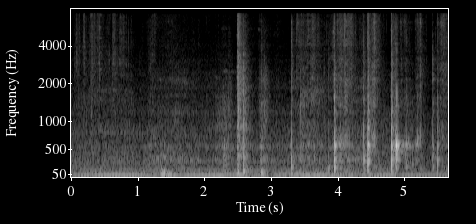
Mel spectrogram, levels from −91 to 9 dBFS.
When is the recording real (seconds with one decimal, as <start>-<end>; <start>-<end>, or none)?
0.0-1.1; 4.5-5.7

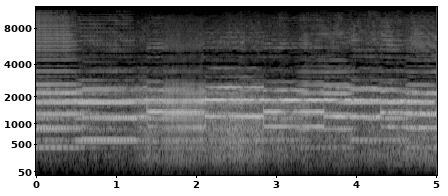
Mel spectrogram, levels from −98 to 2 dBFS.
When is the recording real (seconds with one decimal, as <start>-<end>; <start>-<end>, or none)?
0.0-1.6; 2.1-5.0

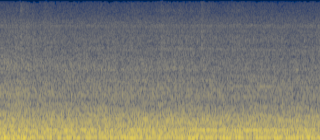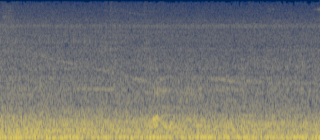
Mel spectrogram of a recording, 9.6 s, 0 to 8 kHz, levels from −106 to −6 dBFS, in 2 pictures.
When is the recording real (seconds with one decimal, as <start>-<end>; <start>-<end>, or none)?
0.0-9.6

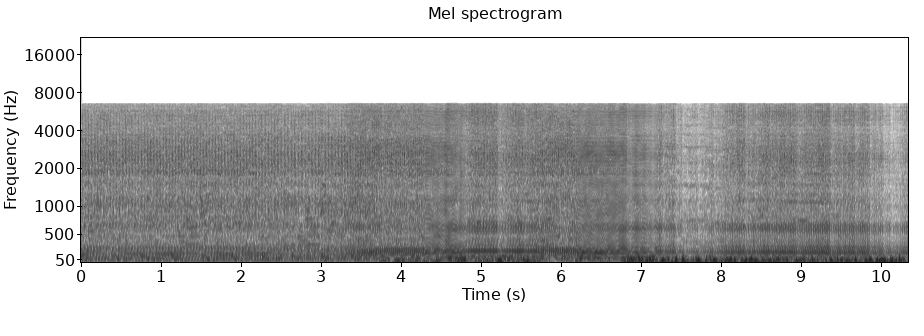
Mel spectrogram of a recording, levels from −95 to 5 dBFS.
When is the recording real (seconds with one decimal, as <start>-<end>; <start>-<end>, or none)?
0.0-4.3; 4.8-6.2; 7.2-10.3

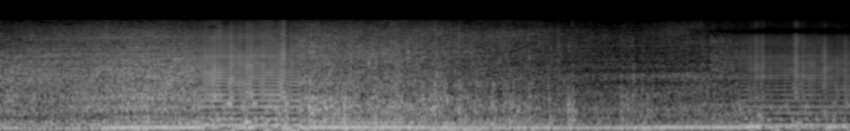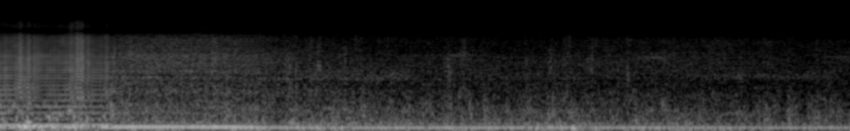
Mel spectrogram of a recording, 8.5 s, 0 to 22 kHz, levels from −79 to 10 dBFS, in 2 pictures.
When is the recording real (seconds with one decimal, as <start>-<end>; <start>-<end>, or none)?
0.0-1.0; 1.5-3.7; 4.8-8.5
